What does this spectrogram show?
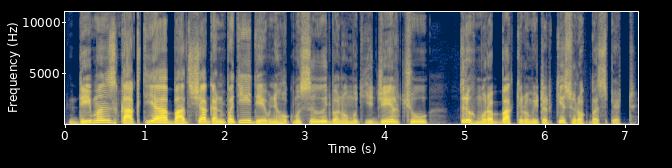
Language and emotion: Kashmiri, neutral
